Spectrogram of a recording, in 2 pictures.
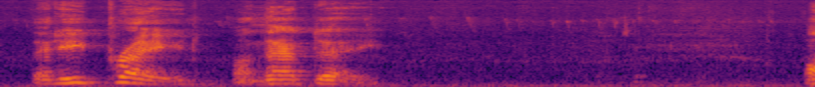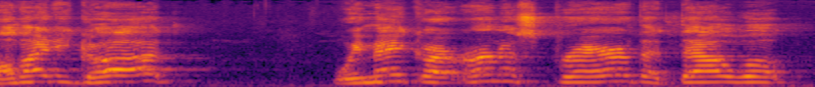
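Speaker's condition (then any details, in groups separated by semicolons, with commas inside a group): No condition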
